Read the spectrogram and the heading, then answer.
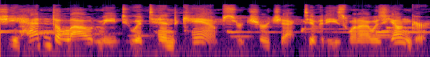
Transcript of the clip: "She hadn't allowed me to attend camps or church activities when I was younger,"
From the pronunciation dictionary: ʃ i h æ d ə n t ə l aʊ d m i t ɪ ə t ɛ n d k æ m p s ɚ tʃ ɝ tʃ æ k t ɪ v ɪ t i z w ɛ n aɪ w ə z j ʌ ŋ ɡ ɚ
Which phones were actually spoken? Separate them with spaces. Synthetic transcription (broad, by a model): ʃ i h æ d n t ə l aʊ d m i t ɪ ə t ɛ n d k æ m p s ɚ tʃ ɝ tʃ æ k t ɪ v ɪ t i z w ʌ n aɪ w ə z j ʌ ŋ ɡ ɚ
